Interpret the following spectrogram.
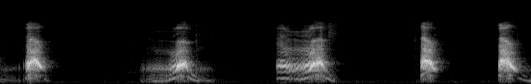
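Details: Noisy Chihuahua in the morning, acting as an alarm clock: five sharp barks at irregular intervals, some short and clipped, two longer and rougher with a growly edge, over a quiet background.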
